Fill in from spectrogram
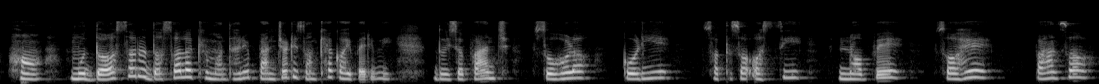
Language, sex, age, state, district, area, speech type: Odia, female, 18-30, Odisha, Bhadrak, rural, spontaneous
